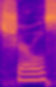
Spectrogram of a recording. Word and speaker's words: Sherrill: Why do I keep saying Sherrill? – Because it's spelled Sherrill. Very weird. Her name is spelled S-H-E-R-R-I-L-L. – Yeah. Someone. And it's Sherrill.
